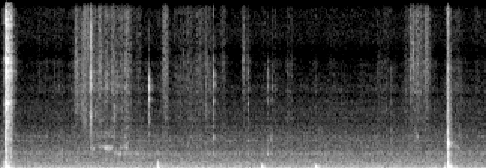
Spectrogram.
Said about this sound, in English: I'm just going to cut this edge off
